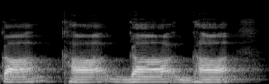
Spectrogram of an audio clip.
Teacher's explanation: पहला दूसरा इन दोनों शब्दों के बोलने के बाद में जब तीसरा चौथा शब्द बोलोगे तो उन शब्दों में कंपन ज्यादा महसूस होगा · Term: सघोष व्यंजन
